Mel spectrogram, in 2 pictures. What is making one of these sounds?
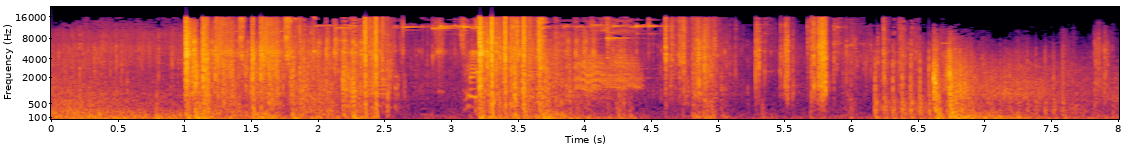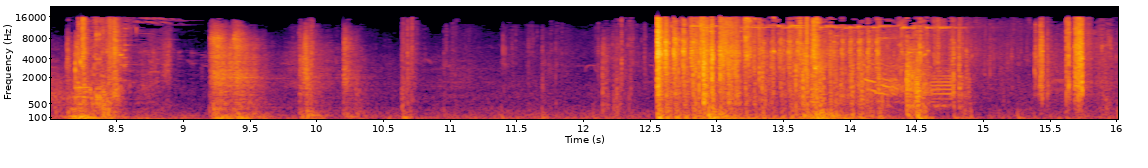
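Rapid bursts of rifle fire ring out close by.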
